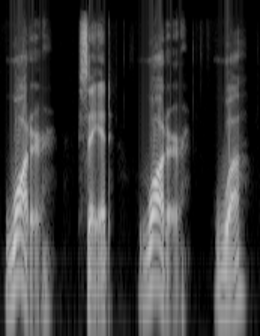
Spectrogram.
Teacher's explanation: Your lips make a rounded shape like you are about to say ooh. Then say w. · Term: W sound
